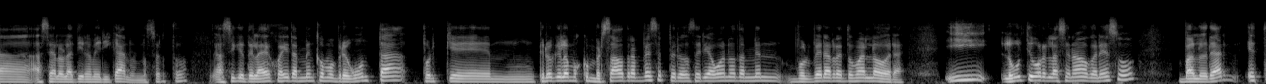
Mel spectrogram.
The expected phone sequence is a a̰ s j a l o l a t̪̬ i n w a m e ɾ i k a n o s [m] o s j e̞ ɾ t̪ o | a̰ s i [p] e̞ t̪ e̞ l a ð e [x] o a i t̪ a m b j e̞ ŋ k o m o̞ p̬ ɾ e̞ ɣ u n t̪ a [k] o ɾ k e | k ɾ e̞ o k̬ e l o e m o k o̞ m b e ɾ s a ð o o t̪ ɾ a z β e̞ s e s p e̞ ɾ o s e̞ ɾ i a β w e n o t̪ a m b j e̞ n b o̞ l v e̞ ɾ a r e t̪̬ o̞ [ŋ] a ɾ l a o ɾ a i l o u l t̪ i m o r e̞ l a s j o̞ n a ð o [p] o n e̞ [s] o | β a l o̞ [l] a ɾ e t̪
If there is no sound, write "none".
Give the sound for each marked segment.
n, k, x, p, m, k, s, ɾ

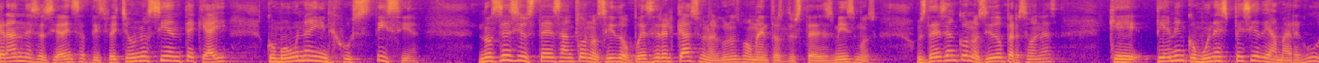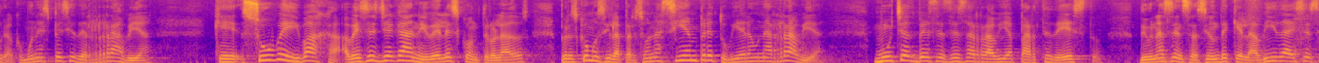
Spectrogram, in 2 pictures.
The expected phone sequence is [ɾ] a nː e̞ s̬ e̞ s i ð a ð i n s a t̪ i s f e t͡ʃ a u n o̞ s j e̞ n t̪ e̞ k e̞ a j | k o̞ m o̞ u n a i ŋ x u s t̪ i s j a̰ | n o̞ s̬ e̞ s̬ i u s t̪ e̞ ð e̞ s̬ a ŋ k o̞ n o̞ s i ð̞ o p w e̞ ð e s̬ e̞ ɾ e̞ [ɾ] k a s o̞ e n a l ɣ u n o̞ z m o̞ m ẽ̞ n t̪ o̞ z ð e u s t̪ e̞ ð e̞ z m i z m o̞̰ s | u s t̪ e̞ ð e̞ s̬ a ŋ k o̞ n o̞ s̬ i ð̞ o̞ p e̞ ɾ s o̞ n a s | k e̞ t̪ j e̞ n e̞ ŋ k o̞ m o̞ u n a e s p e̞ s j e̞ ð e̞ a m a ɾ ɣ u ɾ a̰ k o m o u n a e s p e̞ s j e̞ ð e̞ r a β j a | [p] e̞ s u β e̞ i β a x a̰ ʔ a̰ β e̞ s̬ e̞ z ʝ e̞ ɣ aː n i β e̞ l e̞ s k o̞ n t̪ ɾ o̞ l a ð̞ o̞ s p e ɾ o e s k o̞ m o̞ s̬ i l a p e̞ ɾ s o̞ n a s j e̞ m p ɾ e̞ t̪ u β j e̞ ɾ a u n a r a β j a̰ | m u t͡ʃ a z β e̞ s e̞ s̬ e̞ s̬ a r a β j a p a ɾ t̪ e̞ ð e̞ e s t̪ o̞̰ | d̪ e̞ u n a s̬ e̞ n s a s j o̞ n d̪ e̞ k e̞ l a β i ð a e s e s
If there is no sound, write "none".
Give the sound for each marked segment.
ɾ, l, k

